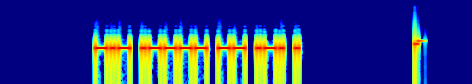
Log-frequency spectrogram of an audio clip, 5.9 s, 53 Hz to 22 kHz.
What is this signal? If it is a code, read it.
Morse code, heard as a keyed tone, about 25 wpm, 700 Hz. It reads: K1MRE
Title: USA Call Signs Repeated 2x 25wpm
